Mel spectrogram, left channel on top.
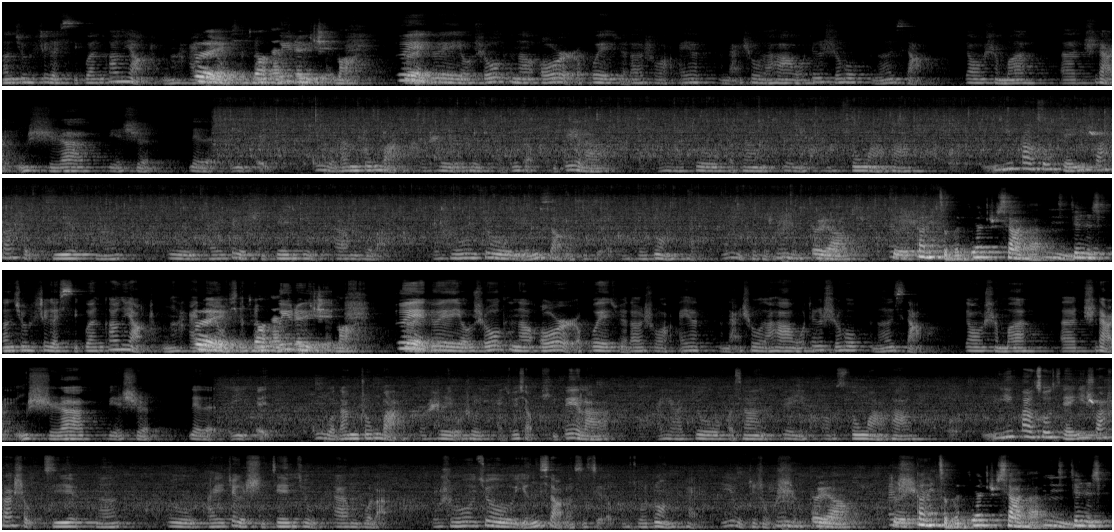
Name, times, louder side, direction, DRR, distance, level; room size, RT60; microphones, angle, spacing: voice 1, 0.0-3.7 3.9-9.2 9.6-10.3 10.6-12.6 13.0-13.8 14.2-17.2 17.6-20.2 20.5-23.4 23.9-26.0 26.5-30.4 31.1-31.5 32.6-33.0, right 3 dB, 75° right, 10 dB, 0.8 m, -33 dB
voice 2, 1.9-3.5 4.0-4.2 29.9-30.7 31.1-32.6 32.9-33.2, right 1 dB, 20° right, 6 dB, 0.9 m, -24 dB
sound 1, 13.2-31.6, left 4 dB, 60° left, 1.9 m, -42 dB
8.5 x 8.4 x 5.7 m, 0.98 s
head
